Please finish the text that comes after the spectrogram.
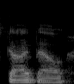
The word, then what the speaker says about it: Skibell: But because we grew up because the stores were everywhere, and everybody in our hometown of Lubbock knew how to pronounce Skybell, I think I left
